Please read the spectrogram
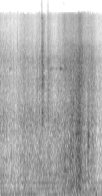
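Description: Plastic bubble wrap rustling and crinkling as it is pulled off a wrapped glass candle jar, with a few faint clicks.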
